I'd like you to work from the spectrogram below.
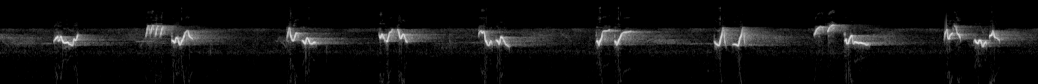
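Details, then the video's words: Juruviara, the Chivi vireo, a small green migratory bird, delivers short sweet whistled phrases of two or three rapid slurred notes, spaced about one second apart in a steady, repetitive series. "Juruviara - Pássaro - Canto"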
